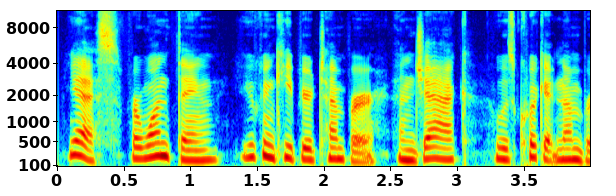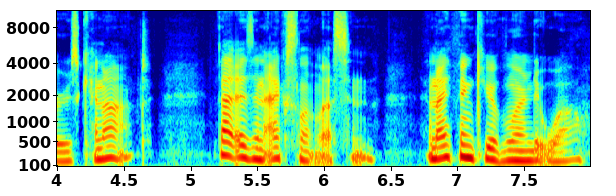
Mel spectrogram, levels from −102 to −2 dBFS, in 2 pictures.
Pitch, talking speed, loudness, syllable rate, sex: 185 Hz, 225 wpm, -17 LUFS, 5.6 syllables/s, female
